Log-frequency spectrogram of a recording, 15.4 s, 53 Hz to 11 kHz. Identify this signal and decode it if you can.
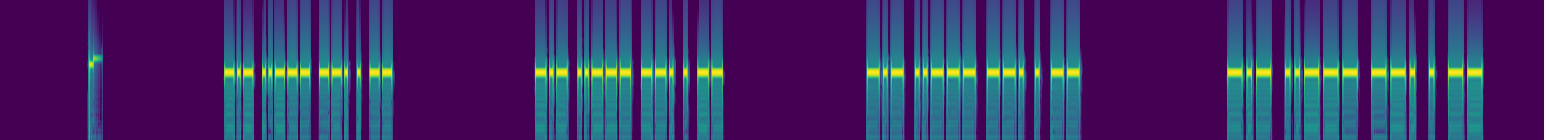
Morse code, heard as a keyed tone, about 31 wpm, 700 Hz. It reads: K2GEM K2GEM K2GEM K2GEM
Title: Speed Racing - USA 1x3 Call Signs 25wpm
